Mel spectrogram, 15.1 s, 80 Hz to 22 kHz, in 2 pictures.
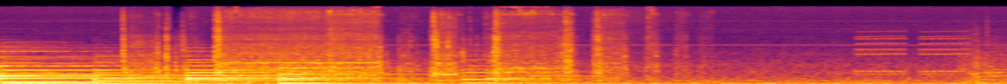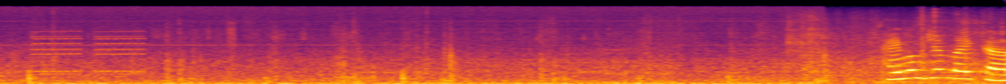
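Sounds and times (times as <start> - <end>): telephone ringing: 0.9 - 5.4, 6.4 - 9.8.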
